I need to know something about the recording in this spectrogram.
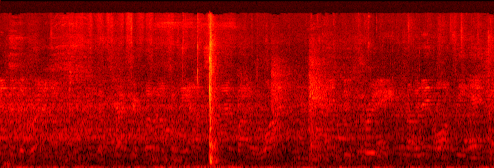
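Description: Trading cards slide against each other as they are flipped through.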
